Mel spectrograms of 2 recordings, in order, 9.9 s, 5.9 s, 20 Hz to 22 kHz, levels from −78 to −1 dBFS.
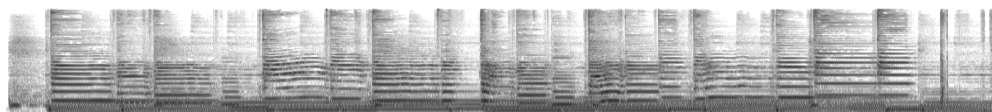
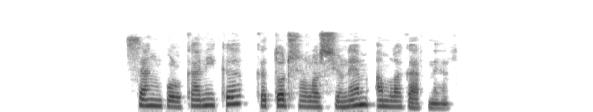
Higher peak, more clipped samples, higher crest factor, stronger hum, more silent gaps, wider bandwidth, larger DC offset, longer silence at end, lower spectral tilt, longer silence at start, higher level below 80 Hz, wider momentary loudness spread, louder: first, -2 dBFS vs -8 dBFS; neither; about the same, 18 dB vs 20 dB; neither; second, none vs 2.50-2.55 s; first, 17 kHz vs 8.2 kHz; neither; second, 0 s vs 1.45 s; about the same, -4.5 dB/octave vs -4.5 dB/octave; second, 0.1 s vs 1.25 s; first, -34 dBFS vs -66 dBFS; about the same, 9 LU vs 8 LU; first, -19 LUFS vs -25 LUFS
